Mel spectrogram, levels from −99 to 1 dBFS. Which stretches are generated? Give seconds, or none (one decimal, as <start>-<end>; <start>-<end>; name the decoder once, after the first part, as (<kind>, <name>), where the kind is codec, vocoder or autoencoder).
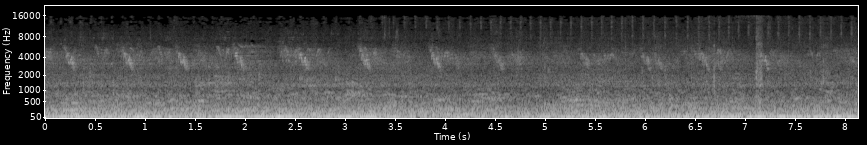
none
